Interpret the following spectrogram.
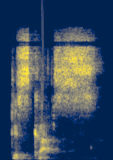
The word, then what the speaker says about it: discuss: nouns and adjectives because verbs generally have the stress on the second syllable we have like accept accept begin begin discuss discuss prevent suggest remove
